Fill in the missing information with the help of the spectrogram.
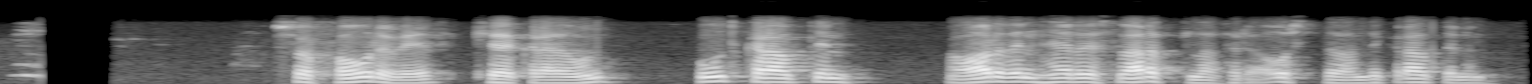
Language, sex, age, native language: Icelandic, male, 30-39, Icelandic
